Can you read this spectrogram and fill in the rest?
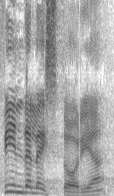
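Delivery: high, loud preacher's call; emphatic announcement. Real, not acted. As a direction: ring it out to the room. Preacher announces story's climax.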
